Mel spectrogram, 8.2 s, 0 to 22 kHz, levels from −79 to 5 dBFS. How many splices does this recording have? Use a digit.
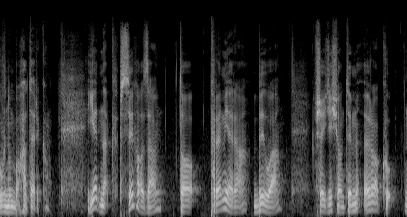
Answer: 2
